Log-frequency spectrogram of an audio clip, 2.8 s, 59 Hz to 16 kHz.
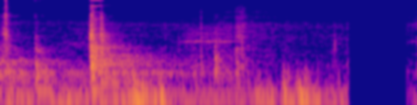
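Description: A bolt being wrenched on a 1977 MGB gives off a quick run of close metallic clicks and ratcheting, with one sharp louder snap near the start, followed by faint mechanical ticks before everything goes silent.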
